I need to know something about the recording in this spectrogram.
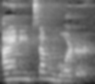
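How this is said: It is said in an American accent. "American कहते हैं सिर्फ water"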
